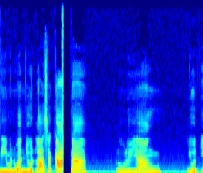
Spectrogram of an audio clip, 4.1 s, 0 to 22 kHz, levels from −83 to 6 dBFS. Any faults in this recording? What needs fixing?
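Generation loss runs through the whole clip. The speech sounds swirly, hollow and smeared, and consonant onsets are blurred. That is more damage than a single MP3 pass would leave, and the sound points to a 128 kbit/s chain. The likely cause is around five successive MP3 decode and re-encode cycles, each requantising on a shifted frame grid so the noise and spectral holes accumulate. To prevent it, keep a lossless master and encode to MP3 only once, from that source.

Playback stall at 1.26 s: the speech drops to silence for about 167 ms, until 1.42 s. The player's buffer likely ran dry or its audio thread was blocked, so no samples reached the output until it recovered. To prevent it, give the playback path a larger buffer and keep the audio thread free of blocking work.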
